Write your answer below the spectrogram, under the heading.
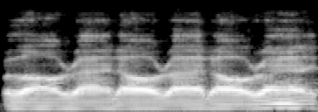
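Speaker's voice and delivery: low movie-star voice, "all rights" drawn and rolled out. Showing the others an impression: Matthew McConaughey impression. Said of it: "you haven't even heard my McConaughey yet".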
